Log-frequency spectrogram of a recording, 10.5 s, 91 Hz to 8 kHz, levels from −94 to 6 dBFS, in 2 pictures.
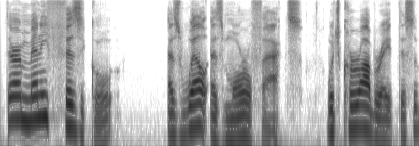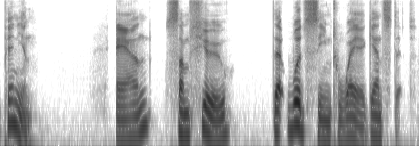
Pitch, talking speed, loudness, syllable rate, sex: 125 Hz, 130 wpm, -20 LUFS, 4.7 syllables/s, male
